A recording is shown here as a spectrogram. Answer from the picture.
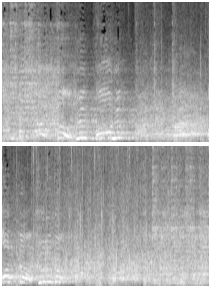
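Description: Baseball stadium cheer song over the public-address system with crowd noise. About a second in, the beat drops out for several seconds while voices shout a rising-and-falling chant, and the music comes back in near the end.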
